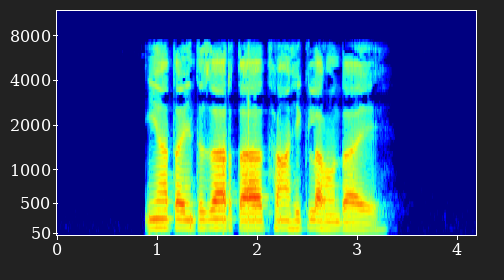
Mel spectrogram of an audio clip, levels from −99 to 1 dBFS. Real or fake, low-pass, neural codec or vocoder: real; 7.2 kHz; none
